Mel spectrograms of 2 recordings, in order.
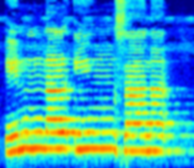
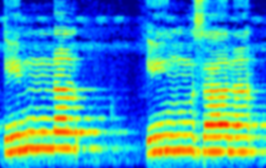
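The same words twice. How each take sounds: First: The words run on without a stop before 'insana'. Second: A brief silent stop comes before 'insana'.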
